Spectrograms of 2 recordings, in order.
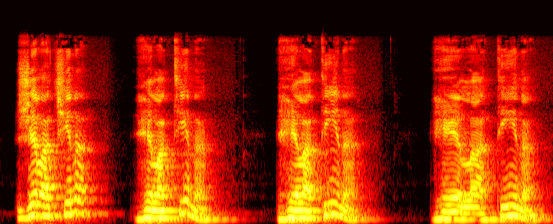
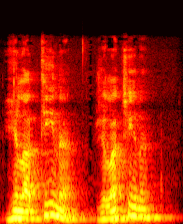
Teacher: o G ele tem é um som de G, mas puxa pro R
